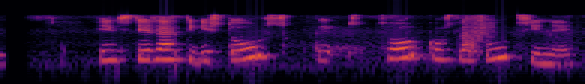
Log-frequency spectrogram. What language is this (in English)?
Icelandic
